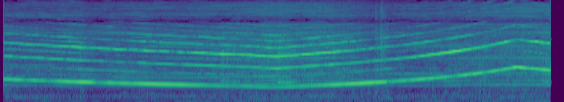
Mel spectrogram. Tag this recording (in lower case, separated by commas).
police car (siren), siren, emergency vehicle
